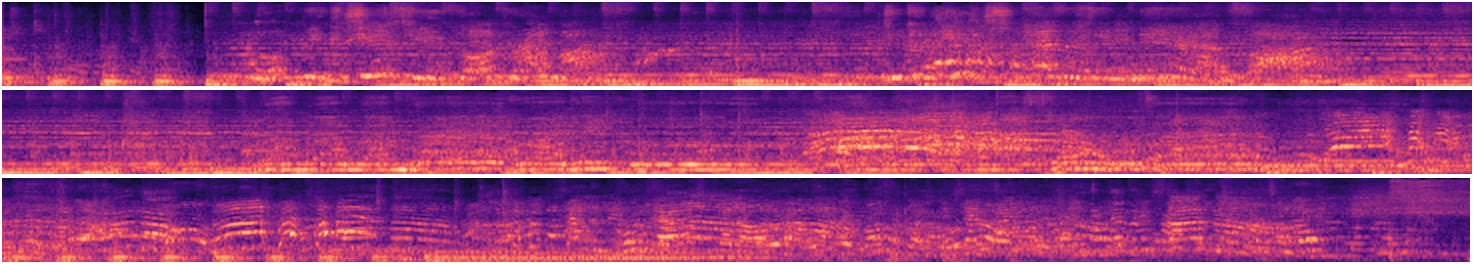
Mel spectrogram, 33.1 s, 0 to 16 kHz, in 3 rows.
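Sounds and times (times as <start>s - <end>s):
music with held notes: 0.0s - 28.8s
children shouting: 6.8s - 10.0s, 16.8s - 33.0s.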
